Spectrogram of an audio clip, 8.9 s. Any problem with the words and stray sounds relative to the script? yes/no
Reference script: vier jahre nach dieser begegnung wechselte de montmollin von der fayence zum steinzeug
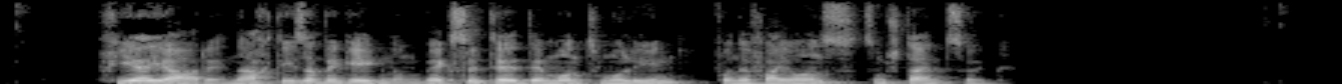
no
